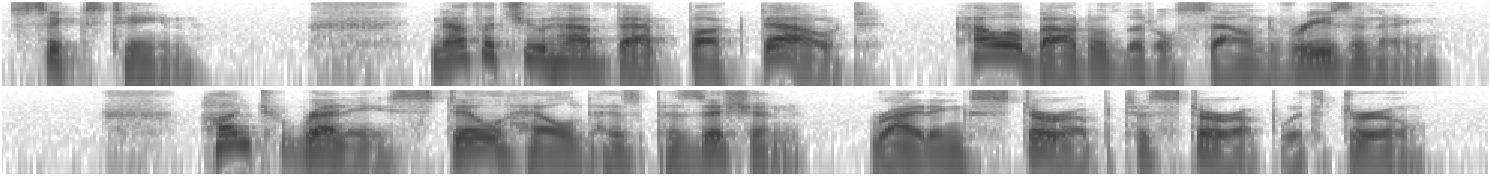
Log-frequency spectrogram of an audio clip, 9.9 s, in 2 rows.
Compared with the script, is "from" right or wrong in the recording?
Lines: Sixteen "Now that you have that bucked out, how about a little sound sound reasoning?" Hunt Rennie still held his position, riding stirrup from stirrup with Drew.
wrong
